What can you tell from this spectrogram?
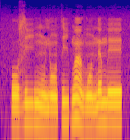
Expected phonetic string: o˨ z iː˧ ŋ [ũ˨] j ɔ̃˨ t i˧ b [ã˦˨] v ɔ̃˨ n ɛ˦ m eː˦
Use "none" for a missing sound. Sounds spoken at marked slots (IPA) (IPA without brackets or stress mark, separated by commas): ũ˨, ã˦˨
